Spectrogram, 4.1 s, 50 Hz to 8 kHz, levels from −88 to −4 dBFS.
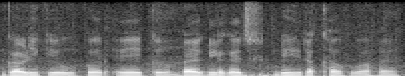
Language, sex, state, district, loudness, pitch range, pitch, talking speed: Hindi, male, Uttar Pradesh, Lucknow, -14 LUFS, 135-145 Hz, 140 Hz, 150 wpm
